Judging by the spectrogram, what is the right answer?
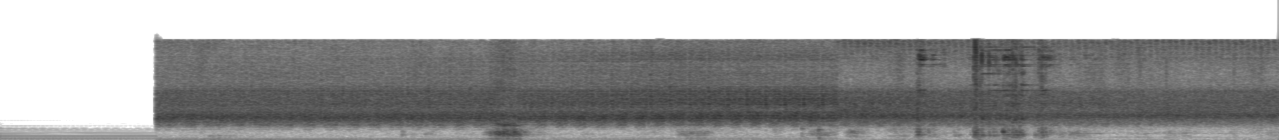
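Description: A steady chorus of insects, crickets or katydids, buzzing high, with a few short clicks and a thump around the wooden gate and its latch. Soft piano music fades out in the first second.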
